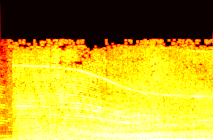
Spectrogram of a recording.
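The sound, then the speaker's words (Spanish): Someone imitates a small airplane with their voice, a steady, breathy engine drone held for about two seconds with a faint whining pitch that slowly falls. It is fairly loud, with no talking. “Eso es como una avioneta.”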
